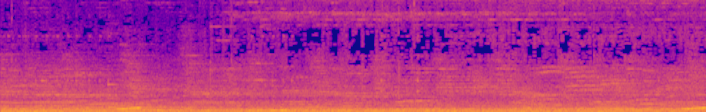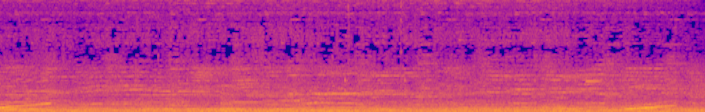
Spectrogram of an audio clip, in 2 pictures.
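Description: Casino floor din of slot-machine music and background chatter, with short rising electronic tones three times: about a second in, about seven seconds in, and near the end.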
